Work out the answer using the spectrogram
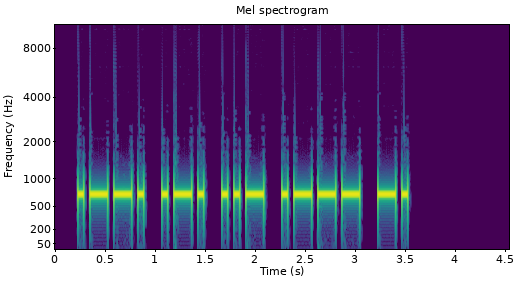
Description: Morse code, heard as a keyed tone, about 20 wpm, 700 Hz. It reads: PRUJN
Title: Code Groups - 5 Letters - 20wpm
